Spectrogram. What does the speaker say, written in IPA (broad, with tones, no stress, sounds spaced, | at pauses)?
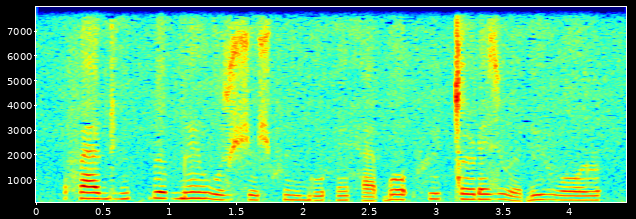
f æ˥ ɖʱ ĩ˦ kʷ ɓ ø˥ ɡ͡b ẽ˥ v u˨ z ʃ ɯ˨ ʃ f ĩ˨ ɡ͡b u˩ h ẽ˨ h æ˩ ɓ o˦ ʔ f y˥ ǀ ø˥ ɽ e˥ z v ø˩ ɗ y˥ v o˦ ɭ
